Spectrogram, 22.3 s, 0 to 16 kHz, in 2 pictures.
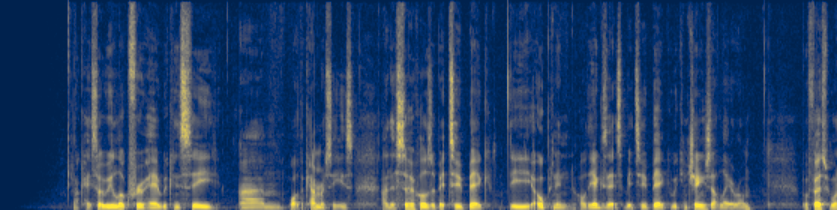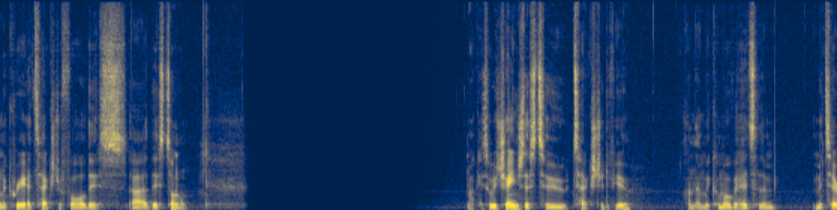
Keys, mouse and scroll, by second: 0.8 KP_0, 9.2-11.9 middle drag, 12.5-13.1 scroll up 1, 13.1-13.5 drag, 14.2 click, 15.3 KP_0, 17.7-18.7 drag, 21.7-22.3 drag.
